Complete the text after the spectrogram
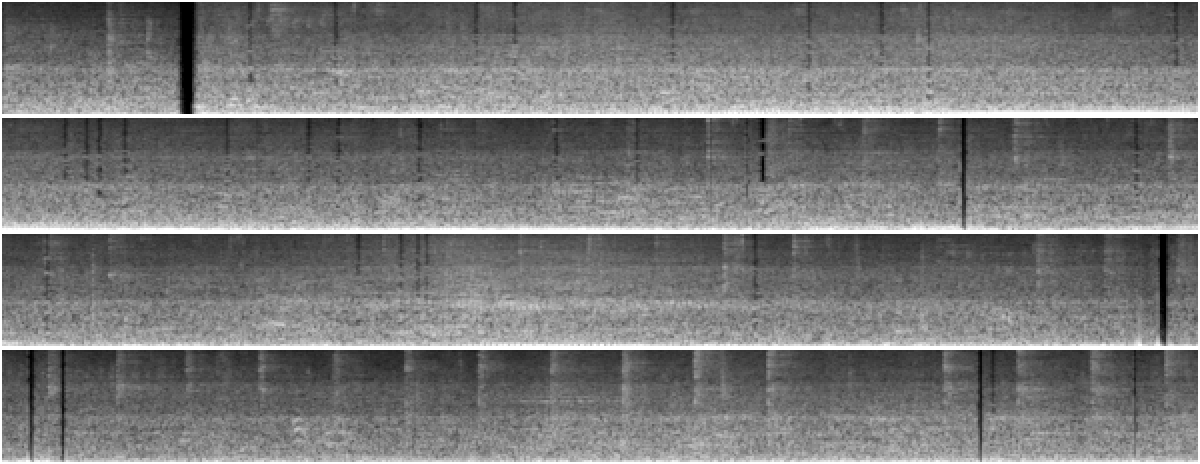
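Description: A low outdoor street noise rumbles steadily.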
